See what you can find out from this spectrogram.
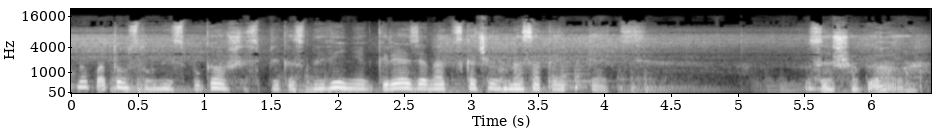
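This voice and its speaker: A woman's voice: fairly low pitch, a little fast. A woman narrating a literary story as an actress would, in a dramatic scripted reading. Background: music.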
